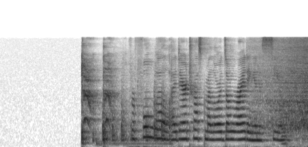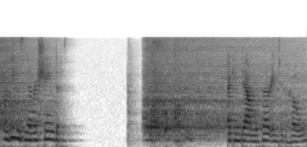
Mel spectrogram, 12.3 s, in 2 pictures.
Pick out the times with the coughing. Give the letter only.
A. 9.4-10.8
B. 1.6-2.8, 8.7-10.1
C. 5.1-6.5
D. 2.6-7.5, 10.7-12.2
B.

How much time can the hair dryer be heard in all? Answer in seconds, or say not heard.
6 s.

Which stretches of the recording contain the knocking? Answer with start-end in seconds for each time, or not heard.
2.0-3.5.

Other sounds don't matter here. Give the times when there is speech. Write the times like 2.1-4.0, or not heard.
2.6-7.5, 10.7-12.2.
